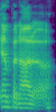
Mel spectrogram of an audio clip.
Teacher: when an n occurs before p, it is labialized, which means it's brought to the lips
